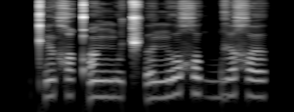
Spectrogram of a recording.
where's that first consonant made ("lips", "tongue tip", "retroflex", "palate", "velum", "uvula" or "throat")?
velum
